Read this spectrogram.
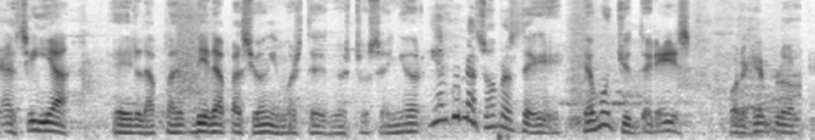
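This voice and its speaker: An older man with an Ecuadorian highland accent reminisces in an interview, halting and anecdotal. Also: vocal fry. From Quito, Ecuador. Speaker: veteran radio theatre actor being interviewed. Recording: noisy room recording.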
